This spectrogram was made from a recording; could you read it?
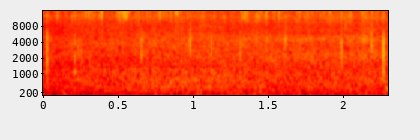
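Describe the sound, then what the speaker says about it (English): Steady, dense heavy rain at Fort Myers Beach, Florida, hisses without a break, a constant wash of drops with a few louder splashes standing out. "We must have had about 3 inches of rain in the last 5 minutes."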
